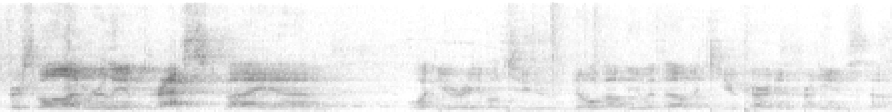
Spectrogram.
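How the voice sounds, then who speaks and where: A man's voice: on the low side, moderate pace, over loud music. A man with a cold giving a conversational motivational talk to students, repeating points for emphasis. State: has a cold. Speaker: keynote speaker. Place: large school hall. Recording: echoey hall recorded from far off.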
